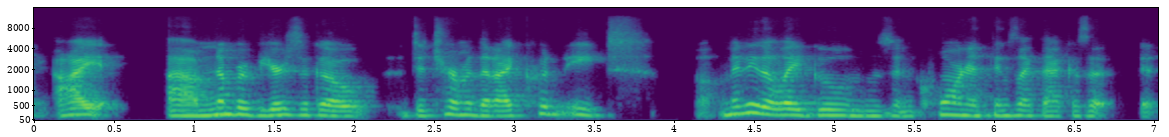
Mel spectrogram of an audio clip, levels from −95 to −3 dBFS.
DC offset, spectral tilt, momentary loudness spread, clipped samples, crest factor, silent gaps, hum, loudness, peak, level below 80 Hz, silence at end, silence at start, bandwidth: under 0.1%; -6.5 dB/octave; 12 LU; under 0.1%; 18 dB; 4.01-4.11 s; none; -25 LUFS; -8 dBFS; -72 dBFS; 0 s; 0 s; 10.5 kHz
